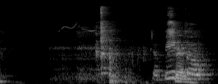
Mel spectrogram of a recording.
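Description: A single sharp click about a second in, followed by a brief voice.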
